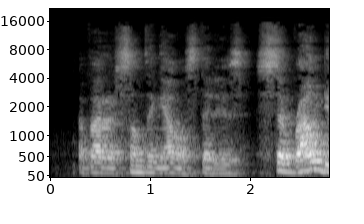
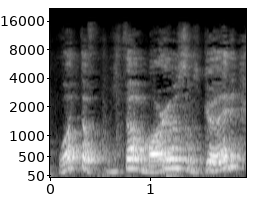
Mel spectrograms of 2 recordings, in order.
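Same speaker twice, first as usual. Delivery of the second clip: loud, higher, laughing disbelief; mock disbelief; 7 semitones higher, 11 dB louder than usual. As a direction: play the shocked commenter, half laughing. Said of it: "everybody in the comment section right now is like".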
